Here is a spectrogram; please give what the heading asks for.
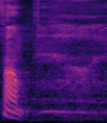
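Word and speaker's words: psalm: করে রাখা হতো N syllable of a certain সাম দেখো এখানে কিন্তু পি টা আর এল টা কিন্তু উজ্জ্ব থাকবে ঠিক আছে উচ্চারণটা হবে সাম আর সিলেবল মানে হচ্ছে অংশ আর সাম মানে কিন্তু এখানে শত্রু কলড দা ভয়েস অফ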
